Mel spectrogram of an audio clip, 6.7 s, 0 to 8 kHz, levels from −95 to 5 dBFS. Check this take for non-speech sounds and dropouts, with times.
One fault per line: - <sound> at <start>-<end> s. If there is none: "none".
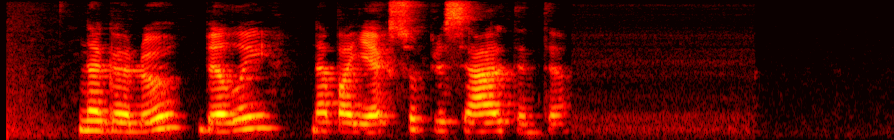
none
